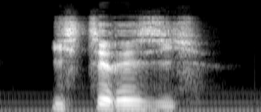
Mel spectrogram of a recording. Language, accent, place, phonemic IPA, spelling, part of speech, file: French, France, Lyon, /is.te.ʁe.zis/, hystérésis, noun, LL-Q150 (fra)-hystérésis.wav
- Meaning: hysteresis (a property of a system)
